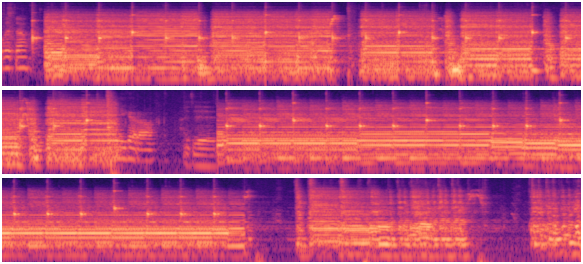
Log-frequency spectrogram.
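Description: Electric guitar playing a riff of chords and held notes in several phrases, stopping briefly a few times, over a steady metronome click.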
